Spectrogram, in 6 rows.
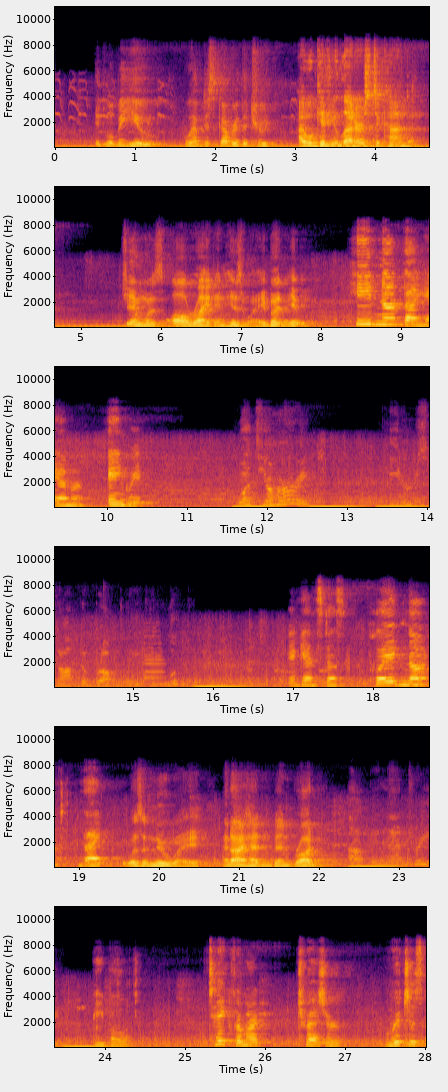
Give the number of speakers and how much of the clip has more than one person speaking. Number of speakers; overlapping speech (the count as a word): five, no overlap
